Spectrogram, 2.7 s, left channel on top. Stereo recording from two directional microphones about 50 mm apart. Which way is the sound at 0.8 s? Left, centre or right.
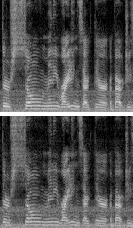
Centre.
